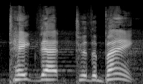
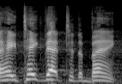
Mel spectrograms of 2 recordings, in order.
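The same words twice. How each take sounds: First: Slow, literal "Take that to the bank"; literal meaning, slow. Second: Said in the usual way. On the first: Shown as a demonstration. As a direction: spell out the literal sense of "bank". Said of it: "you literally mean". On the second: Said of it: "in a fishing boat".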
